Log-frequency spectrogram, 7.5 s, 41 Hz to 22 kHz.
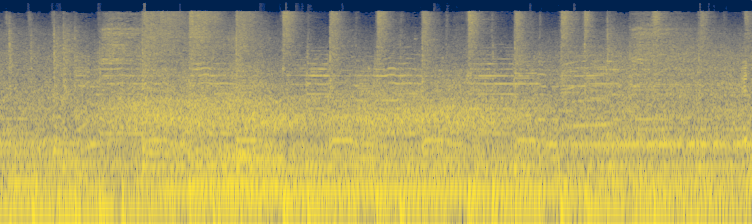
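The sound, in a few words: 1964 Chevrolet Malibu driving down the road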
